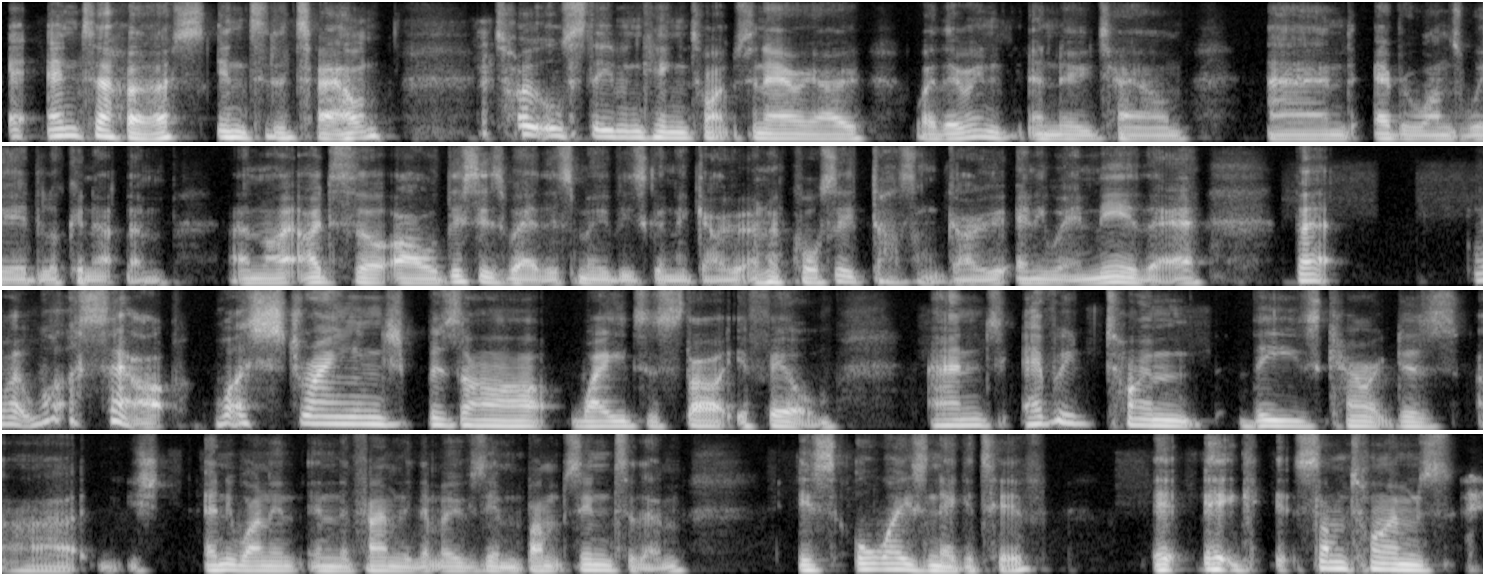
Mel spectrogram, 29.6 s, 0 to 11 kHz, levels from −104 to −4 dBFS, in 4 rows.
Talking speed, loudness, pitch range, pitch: 165 wpm, -25 LUFS, 95-130 Hz, 110 Hz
